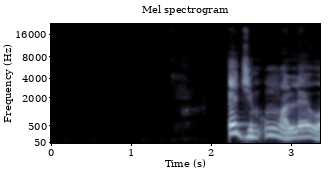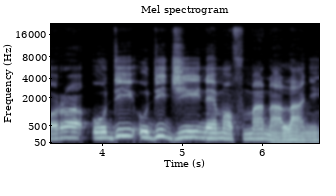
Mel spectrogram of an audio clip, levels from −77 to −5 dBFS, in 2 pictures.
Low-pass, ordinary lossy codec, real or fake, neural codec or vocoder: none; none; fake; vocoder, 48 kHz, 128 mel bands, Vocos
